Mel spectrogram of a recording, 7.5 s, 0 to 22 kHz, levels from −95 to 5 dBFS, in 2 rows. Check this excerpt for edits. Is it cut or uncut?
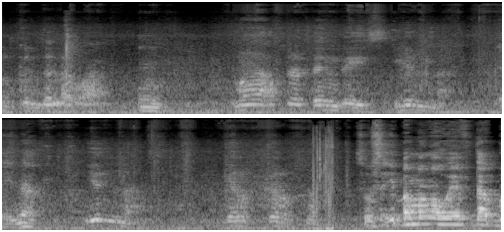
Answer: cut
